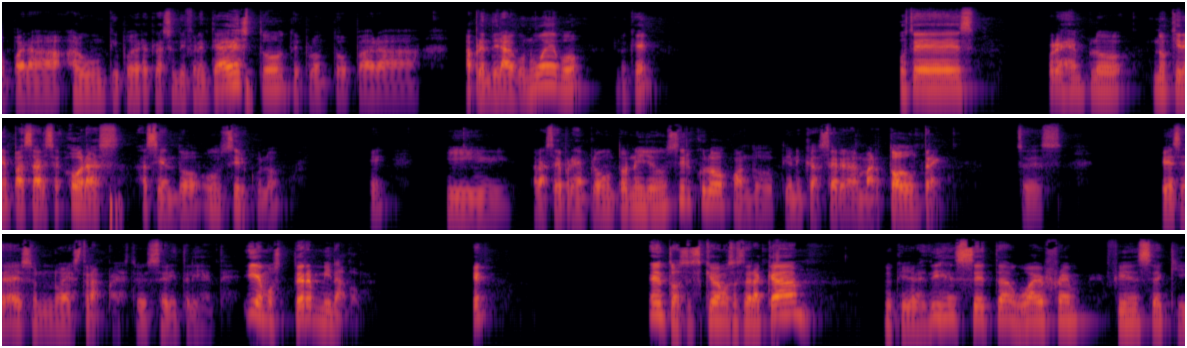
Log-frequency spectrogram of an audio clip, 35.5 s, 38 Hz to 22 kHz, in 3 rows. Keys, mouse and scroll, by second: 0.5 click, 1.5 shift+click, 2.9 j, 3.4 middle click, 4.9 click, 5.3 middle click, 6.7 click, 7.1 middle click, 8.3-8.7 scroll up 2, 9.4 scroll up 1, 9.5 shift+click, 10.7 j, 11.3 middle click, 12.2 shift+middle click, 13.6 click, 14.4 shift+click, 15.4 j, 15.9 middle click, 17.4 click, 18.6 shift+click, 19.6 j, 20.4 middle click, 21.3 shift+middle click, 22.8 click, 23.7 shift+click, 24.9 j, 25.3-25.8 scroll down 5, 25.8 middle click, 27.4 KP_7, 28.5 shift+middle click, 29.5-29.9 scroll up 2, 29.9 scroll down 3, 30.9 shift+middle click, 33.0 z.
